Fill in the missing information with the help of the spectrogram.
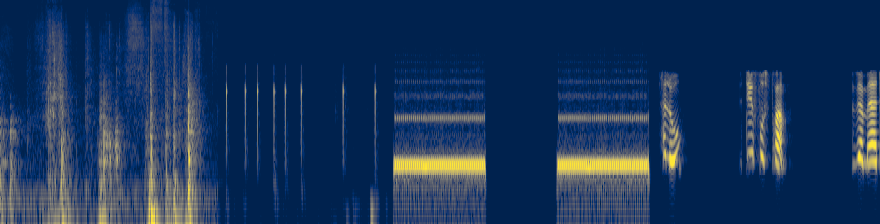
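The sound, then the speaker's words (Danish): Speech gives way to a quick series of clicks like dialing as someone places a telephone call, then two long steady ringback tones on the line, followed by brief warbling chirps; fairly loud. “Jeg må nok hellere ringe.”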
